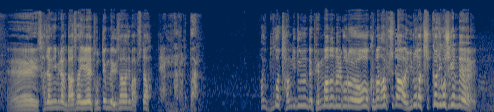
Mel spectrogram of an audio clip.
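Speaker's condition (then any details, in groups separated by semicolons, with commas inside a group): No condition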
